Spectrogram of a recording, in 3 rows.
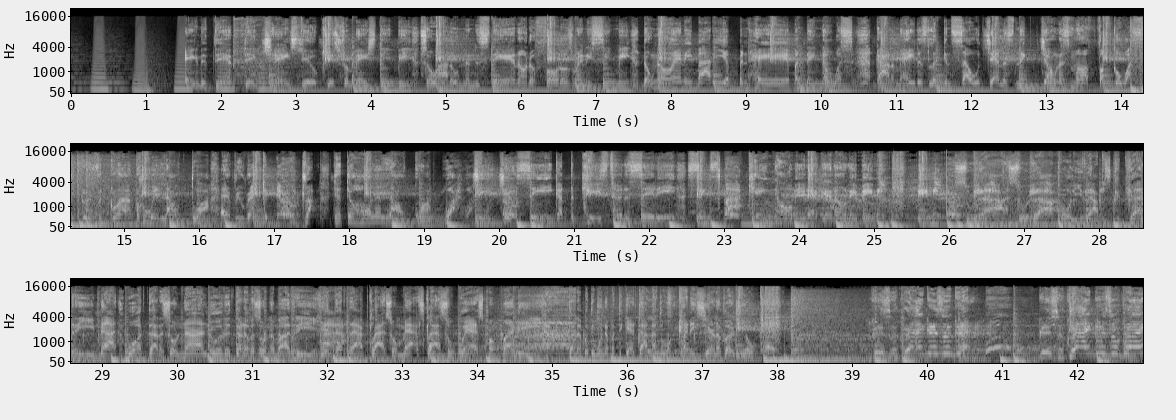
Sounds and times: Music: 0.0 - 42.8.

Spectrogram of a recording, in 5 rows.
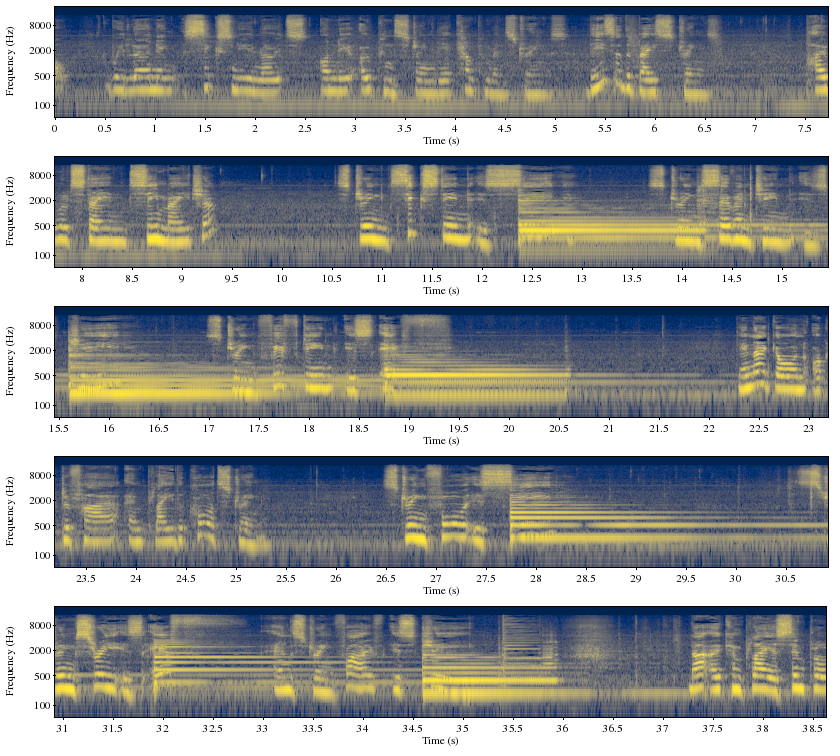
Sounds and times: Speech: 0.0 - 6.7, 7.5 - 9.4, 10.6 - 13.0, 13.7 - 16.3, 17.0 - 19.4, 22.3 - 25.4, 26.5 - 28.4, 30.6 - 32.4, 33.1 - 35.1, 37.2 - 38.6
Plucked string instrument: 12.3 - 24.3, 27.6 - 37.7.

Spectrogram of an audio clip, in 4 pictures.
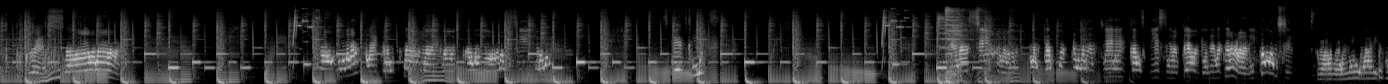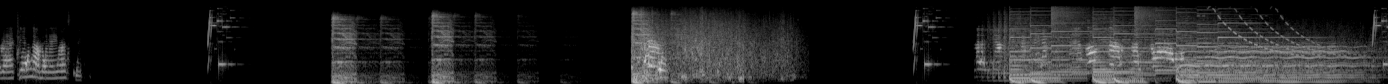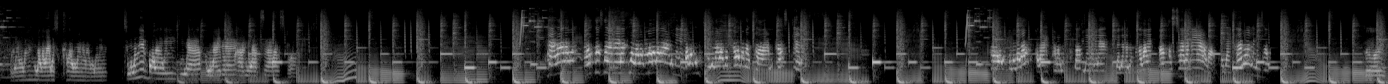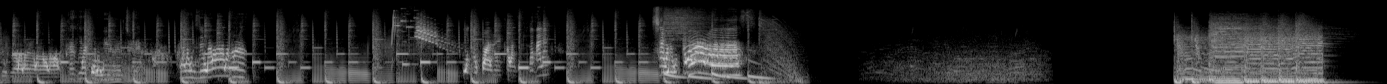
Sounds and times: Music: 0.0 - 11.0, 17.2 - 20.4, 23.8 - 27.7, 29.4 - 48.4, 53.4 - 55.5
Speech: 0.2 - 1.2, 3.2 - 5.6, 6.6 - 7.1, 9.5 - 14.8, 23.6 - 25.7, 27.9 - 31.4, 33.2 - 35.9, 37.7 - 40.4, 41.4 - 44.2, 46.2 - 47.2, 48.2 - 49.4.

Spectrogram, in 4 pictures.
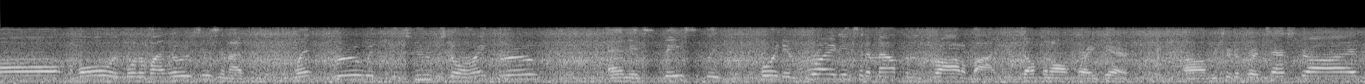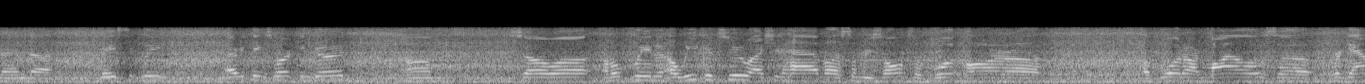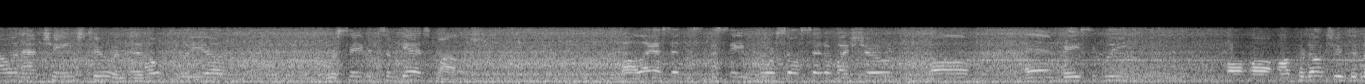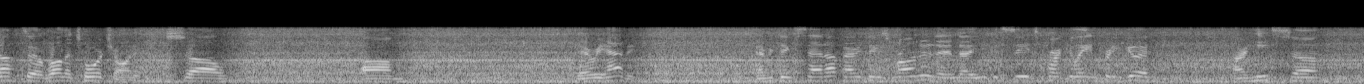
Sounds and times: Speech: 0.0 - 18.2, 18.8 - 24.1, 25.0 - 29.6, 30.5 - 32.2, 33.5 - 38.7, 39.6 - 43.3, 44.5 - 45.1, 46.7 - 47.4, 48.5 - 52.5, 53.3 - 54.3
Truck: 0.0 - 54.5.

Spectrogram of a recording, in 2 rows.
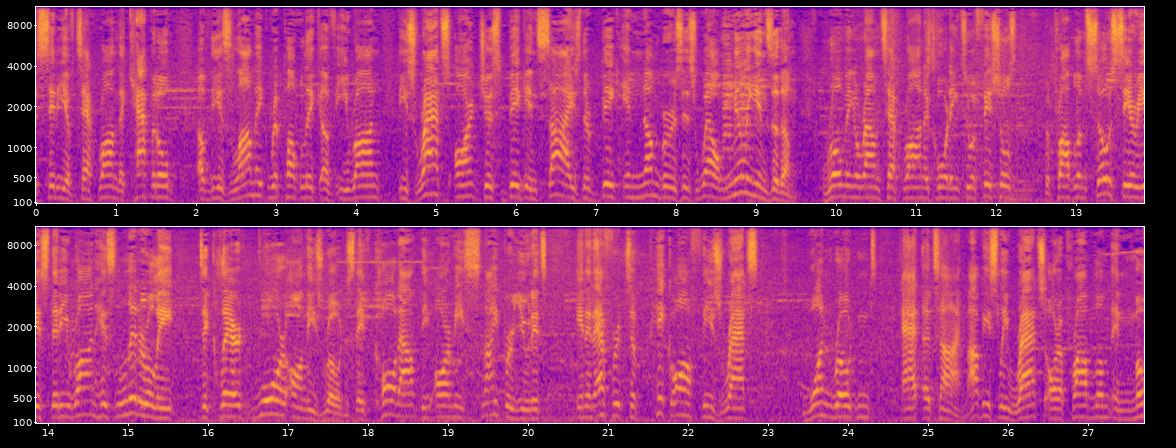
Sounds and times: Speech: 0.0 - 27.7.

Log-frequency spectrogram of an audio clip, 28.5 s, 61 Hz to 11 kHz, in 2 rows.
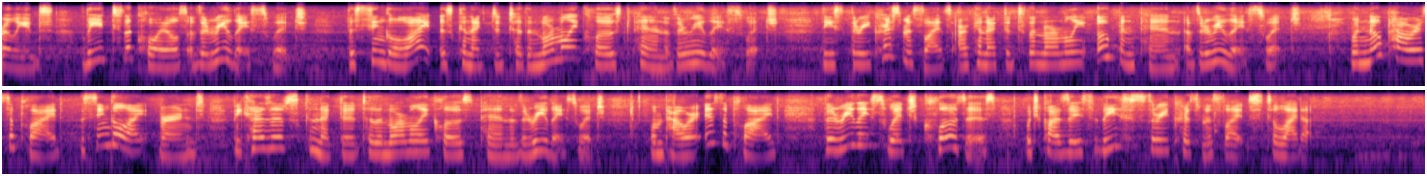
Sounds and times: Speech: 0.0 - 27.4.

